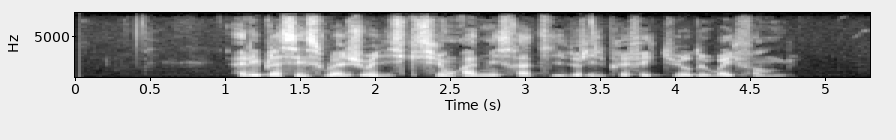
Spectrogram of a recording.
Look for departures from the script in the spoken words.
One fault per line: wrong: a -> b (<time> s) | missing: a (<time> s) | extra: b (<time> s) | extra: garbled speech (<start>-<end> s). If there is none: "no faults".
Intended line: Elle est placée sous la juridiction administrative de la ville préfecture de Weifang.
missing: la (3.4 s)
